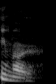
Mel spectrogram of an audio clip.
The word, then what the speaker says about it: MiMo: There is a structure There is MiMo (pronounced Me Mo) Come and take a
